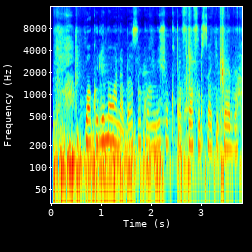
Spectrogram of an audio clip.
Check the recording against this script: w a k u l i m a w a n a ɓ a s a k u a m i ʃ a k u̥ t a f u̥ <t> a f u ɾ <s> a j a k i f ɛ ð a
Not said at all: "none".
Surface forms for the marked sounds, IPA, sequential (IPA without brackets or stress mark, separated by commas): t, s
